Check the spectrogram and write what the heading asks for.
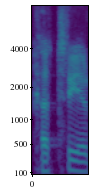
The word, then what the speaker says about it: Kshatriya: Sometimes I think in Bengali they don't pronounce the S so much, is it? Shika. Same thing. Like Kshatriya or Katriya. Prabhupada pronounced it Katriya, right? The S was silent. So here it's silent, they just haven't included it.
